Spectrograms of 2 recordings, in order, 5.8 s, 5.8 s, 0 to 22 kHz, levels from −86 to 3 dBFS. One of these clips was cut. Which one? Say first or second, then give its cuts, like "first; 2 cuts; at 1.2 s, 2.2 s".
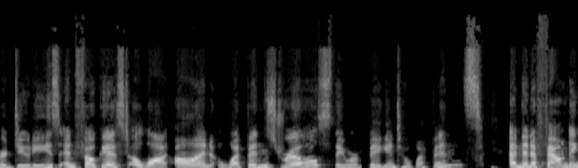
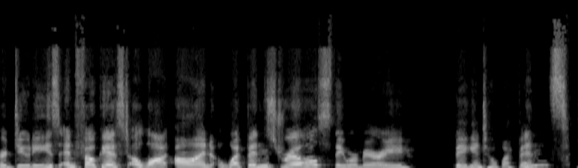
first; 1 cut; at 3.6 s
